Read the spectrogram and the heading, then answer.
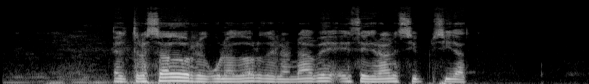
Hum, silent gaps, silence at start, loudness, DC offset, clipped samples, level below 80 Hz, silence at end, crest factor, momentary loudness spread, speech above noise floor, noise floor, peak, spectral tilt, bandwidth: none; none; 0.15 s; -19 LUFS; under 0.1%; under 0.1%; -42 dBFS; 1.25 s; 18 dB; 13 LU; 42 dB; -60 dBFS; -4 dBFS; -6.5 dB/octave; 15 kHz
